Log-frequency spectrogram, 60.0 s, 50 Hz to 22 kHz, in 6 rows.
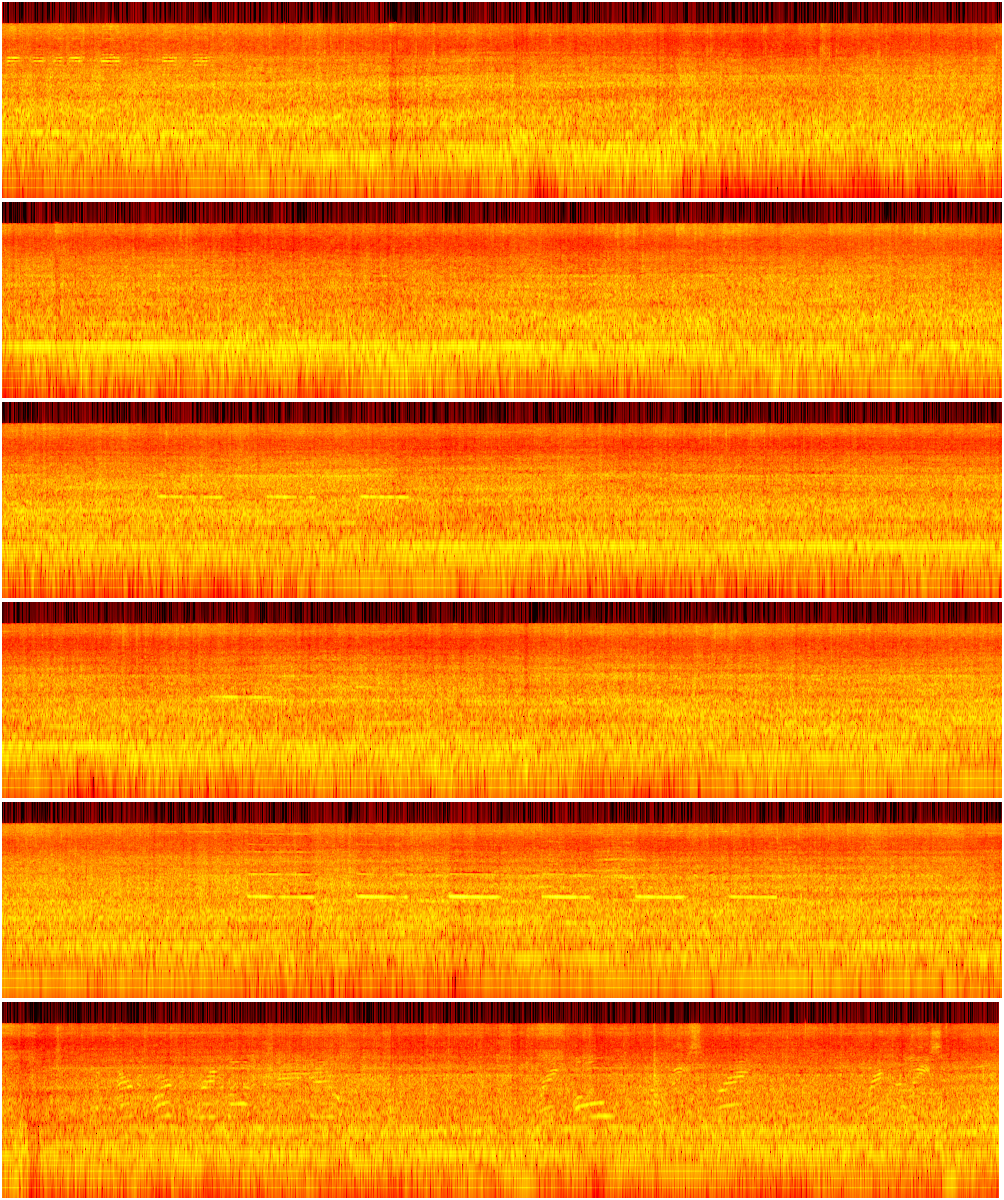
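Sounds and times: diesel loader engine running: 0:00.0 - 0:59.9
machine driving on gravel: 0:00.0 - 0:59.9
backup alarm beeps: 0:21.6 - 0:24.2, 0:42.5 - 0:47.9.

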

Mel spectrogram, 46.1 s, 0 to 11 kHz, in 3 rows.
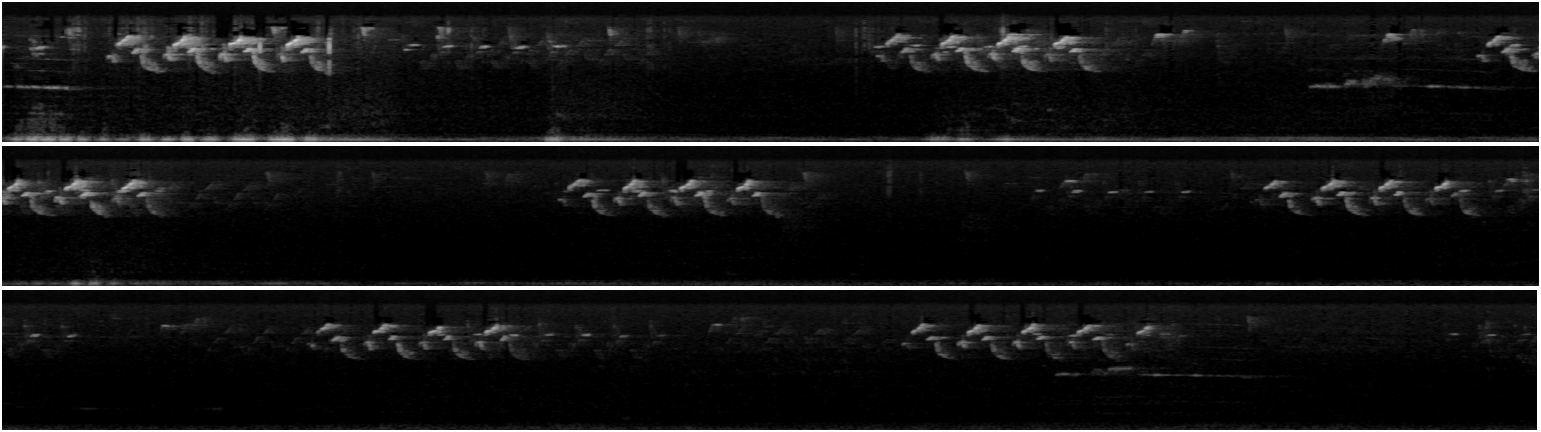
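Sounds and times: songbird whistling: 0:00.0 - 0:03.4, 0:13.1 - 0:17.0, 0:39.9 - 0:43.0
steady low hum: 0:00.0 - 0:08.6.

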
